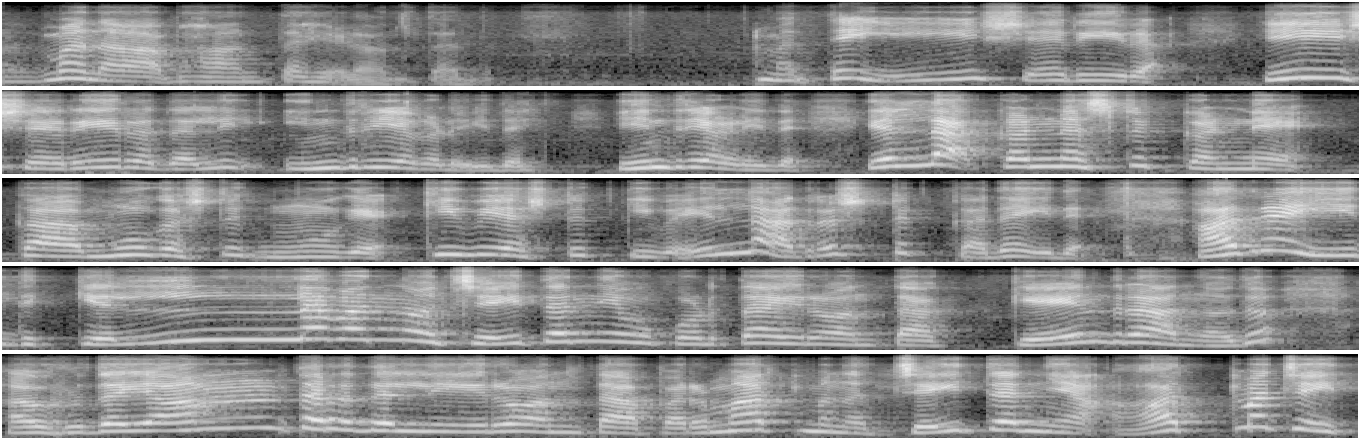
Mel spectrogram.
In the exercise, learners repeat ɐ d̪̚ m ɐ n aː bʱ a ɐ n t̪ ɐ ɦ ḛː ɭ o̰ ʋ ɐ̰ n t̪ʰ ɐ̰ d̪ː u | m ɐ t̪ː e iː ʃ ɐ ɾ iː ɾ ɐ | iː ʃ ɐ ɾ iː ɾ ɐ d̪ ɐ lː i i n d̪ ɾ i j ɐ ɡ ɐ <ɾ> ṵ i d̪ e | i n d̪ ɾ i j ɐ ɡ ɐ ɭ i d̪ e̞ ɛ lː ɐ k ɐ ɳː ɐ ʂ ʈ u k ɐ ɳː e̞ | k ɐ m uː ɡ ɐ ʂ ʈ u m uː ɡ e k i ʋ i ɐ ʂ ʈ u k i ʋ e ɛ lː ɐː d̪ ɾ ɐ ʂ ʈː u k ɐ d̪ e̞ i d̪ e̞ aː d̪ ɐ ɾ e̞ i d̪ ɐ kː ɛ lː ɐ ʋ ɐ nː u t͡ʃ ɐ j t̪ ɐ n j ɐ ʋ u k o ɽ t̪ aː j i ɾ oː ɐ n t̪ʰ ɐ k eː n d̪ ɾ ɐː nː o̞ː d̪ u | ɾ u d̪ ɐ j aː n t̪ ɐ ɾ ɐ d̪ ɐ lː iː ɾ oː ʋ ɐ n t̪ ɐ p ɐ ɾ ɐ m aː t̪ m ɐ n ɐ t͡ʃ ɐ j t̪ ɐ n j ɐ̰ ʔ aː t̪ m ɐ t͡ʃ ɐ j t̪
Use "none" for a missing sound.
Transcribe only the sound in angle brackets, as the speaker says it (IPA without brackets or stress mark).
ɭ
